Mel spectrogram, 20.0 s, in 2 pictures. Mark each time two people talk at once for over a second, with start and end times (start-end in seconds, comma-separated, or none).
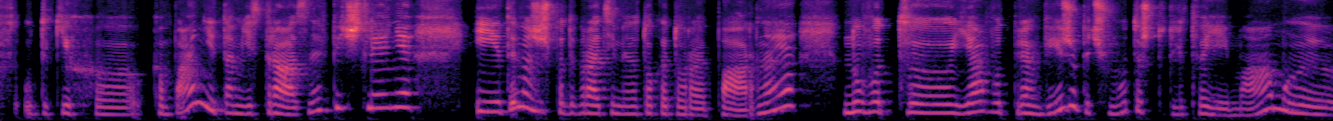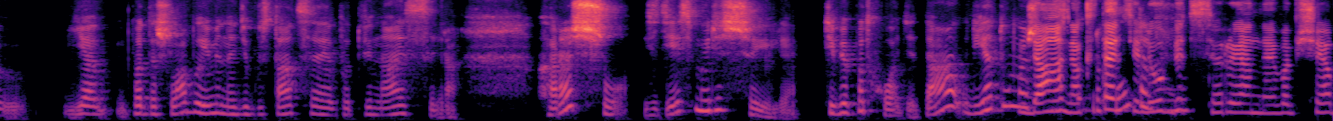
17.6-18.9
